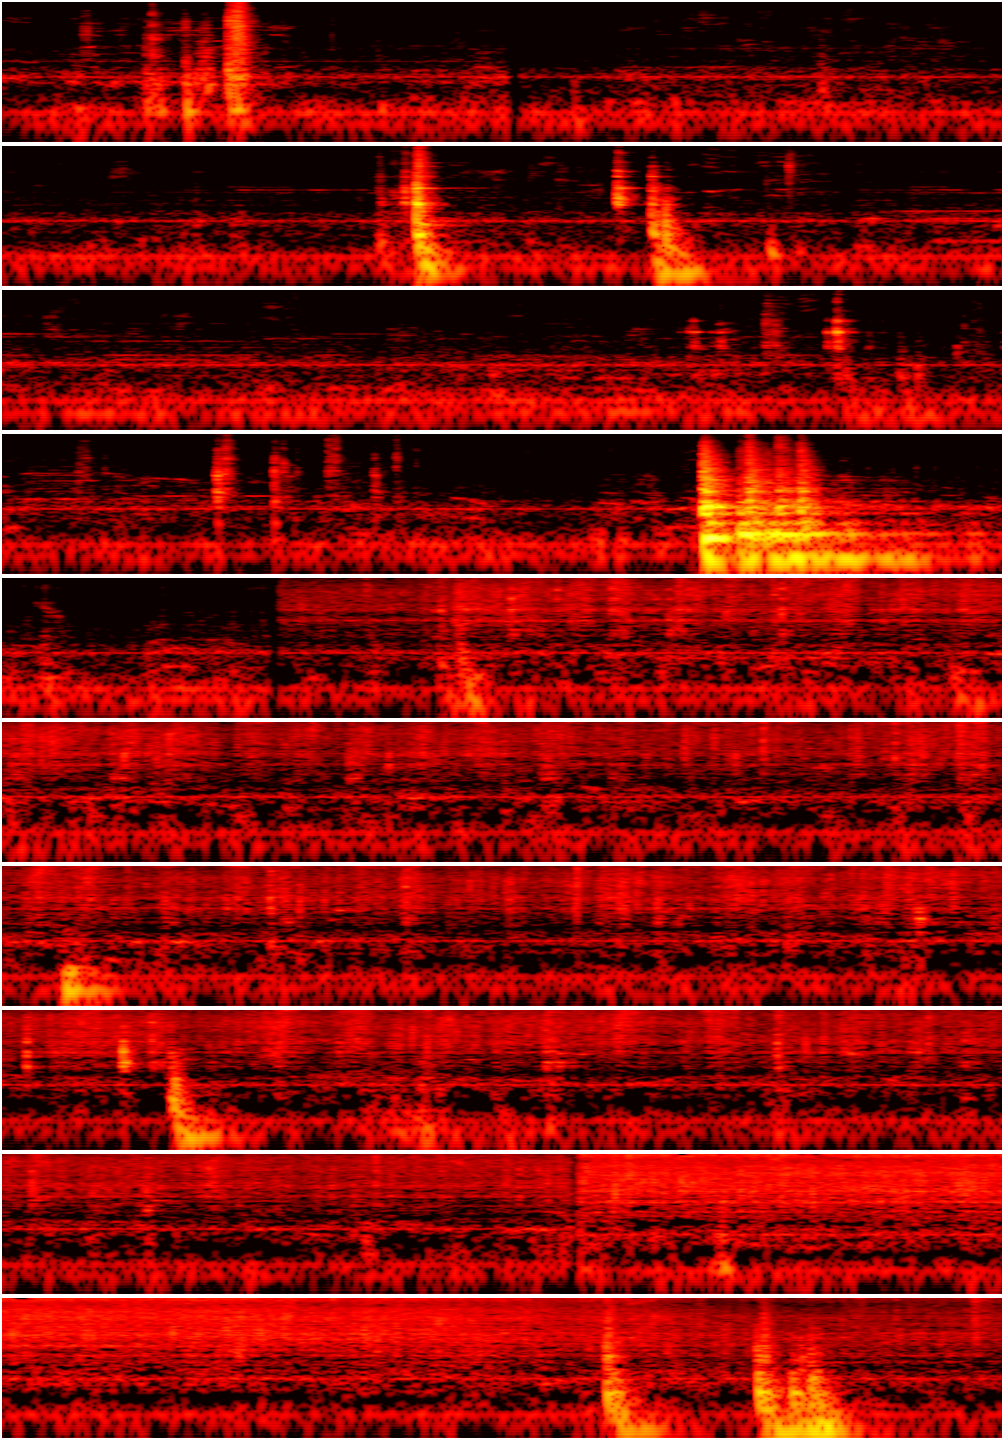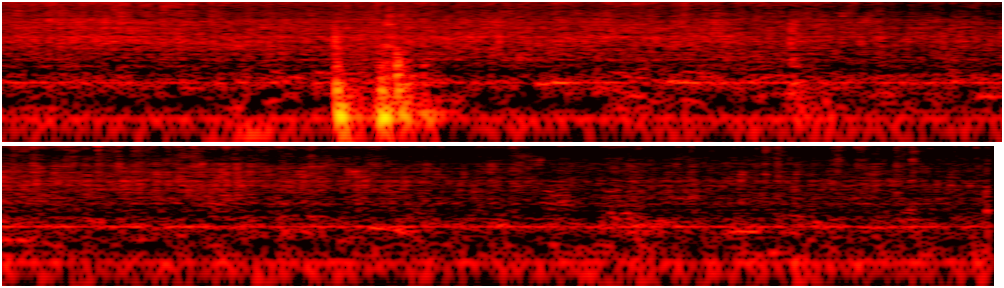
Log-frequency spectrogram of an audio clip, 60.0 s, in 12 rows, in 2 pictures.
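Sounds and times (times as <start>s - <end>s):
food sizzling in hot oil: 21.4s - 59.9s.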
